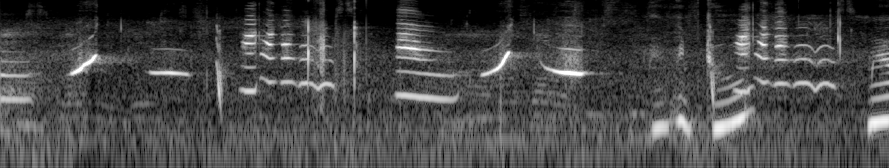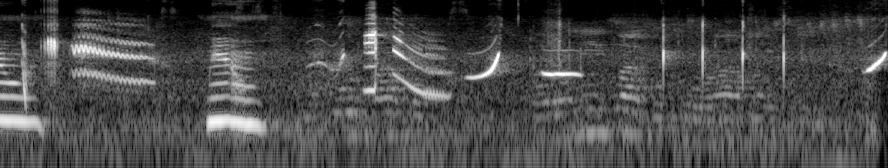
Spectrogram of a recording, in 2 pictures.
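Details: Talking pet parrot imitating words, including "Mitthu Mitthu": a dense run of bright rising whistles, nasal squawks and harmonic word-like phrases, one after another, with only brief pauses.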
